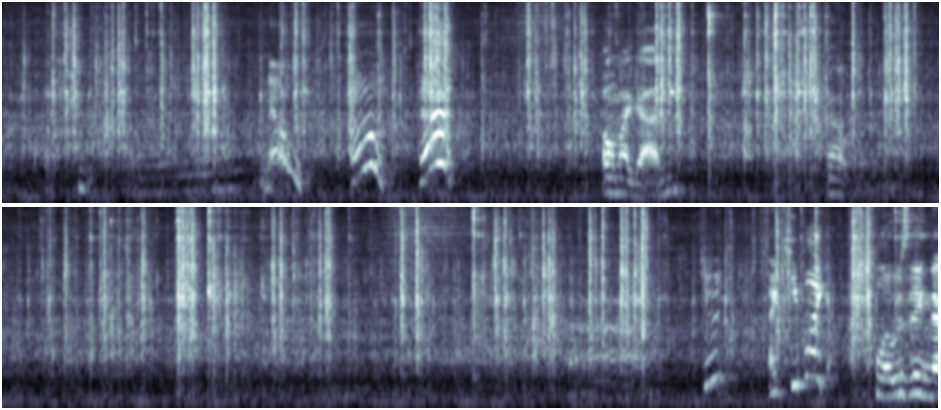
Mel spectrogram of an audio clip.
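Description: A plastic toy game clicks and rattles as it turns.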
